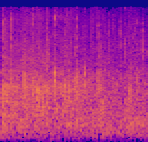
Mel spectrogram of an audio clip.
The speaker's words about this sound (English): It's okay to clap. There you go.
